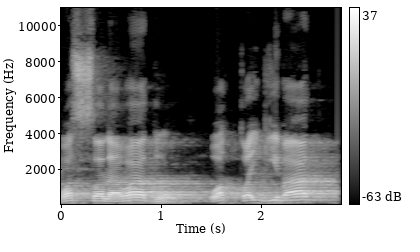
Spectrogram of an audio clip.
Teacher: طا کو موٹا کر کے پڑھنا ہے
